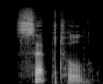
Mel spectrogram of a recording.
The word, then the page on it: septal: British English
